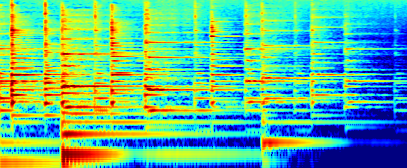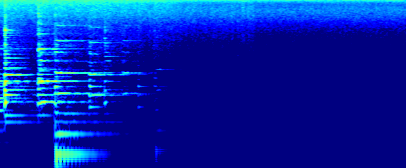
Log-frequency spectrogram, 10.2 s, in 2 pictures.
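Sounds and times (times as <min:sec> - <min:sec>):
countryside ambience: 0:00.0 - 0:05.1.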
